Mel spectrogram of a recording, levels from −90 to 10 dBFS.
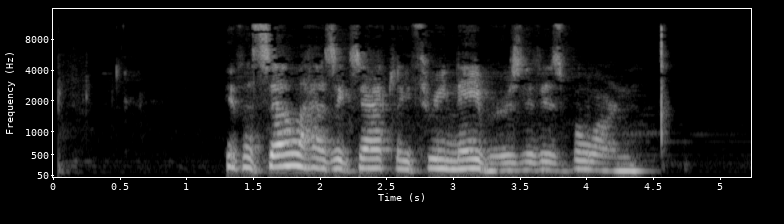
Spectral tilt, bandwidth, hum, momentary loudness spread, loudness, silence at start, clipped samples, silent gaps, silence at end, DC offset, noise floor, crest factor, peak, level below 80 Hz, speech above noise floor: -5 dB/octave; 11.5 kHz; none; 11 LU; -22 LUFS; 1.3 s; under 0.1%; none; 0.65 s; under 0.1%; -79 dBFS; 18 dB; -4 dBFS; -70 dBFS; 58 dB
